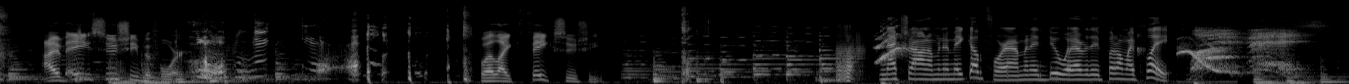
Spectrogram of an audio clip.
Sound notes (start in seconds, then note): 3.0 retching, coughing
